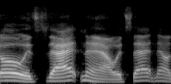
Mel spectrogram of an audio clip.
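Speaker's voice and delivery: ordinary delivery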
